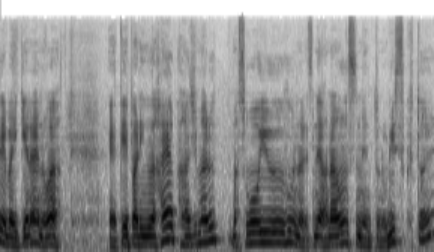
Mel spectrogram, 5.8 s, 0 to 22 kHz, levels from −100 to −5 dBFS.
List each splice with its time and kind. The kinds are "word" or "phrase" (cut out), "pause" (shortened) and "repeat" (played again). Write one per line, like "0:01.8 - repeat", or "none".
none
